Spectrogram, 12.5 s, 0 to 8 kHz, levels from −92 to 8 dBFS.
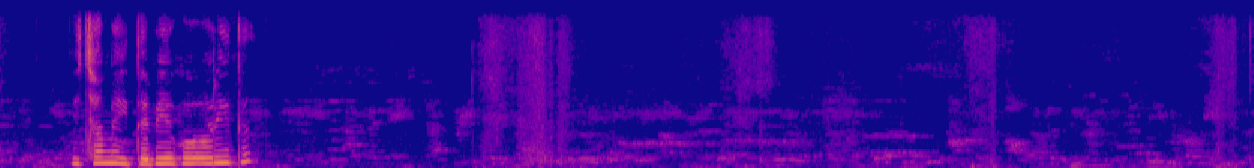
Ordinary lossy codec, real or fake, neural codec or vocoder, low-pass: none; real; none; 7.2 kHz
